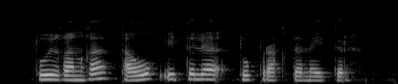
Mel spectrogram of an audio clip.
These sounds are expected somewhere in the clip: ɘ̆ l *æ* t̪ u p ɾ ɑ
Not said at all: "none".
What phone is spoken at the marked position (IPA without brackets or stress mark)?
æ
